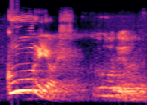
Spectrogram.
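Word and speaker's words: κύριος: Cara baca dengan aksen. Kurios. Nah, begitu ya. Kurios. Dinaikkan. Kurios.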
